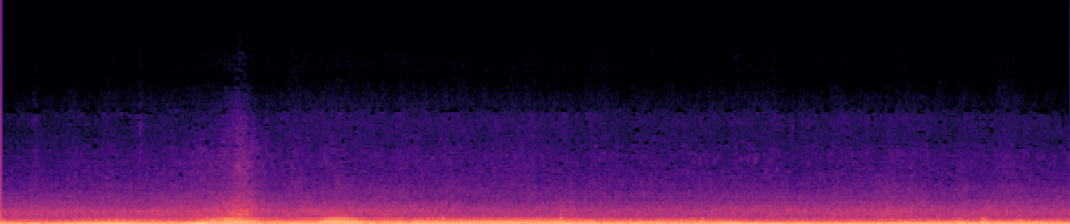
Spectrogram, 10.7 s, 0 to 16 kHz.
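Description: Dodge Charger Daytona 392's 6.4-litre HEMI V8 heard from inside the cabin while driving: the engine note rises about two seconds in, holds, then drops back to a lower steady drone around seven seconds in.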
